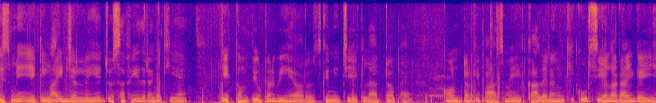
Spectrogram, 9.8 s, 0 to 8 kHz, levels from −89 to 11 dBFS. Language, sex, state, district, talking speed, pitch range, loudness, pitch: Hindi, male, Uttarakhand, Tehri Garhwal, 205 wpm, 145-160 Hz, -19 LUFS, 155 Hz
